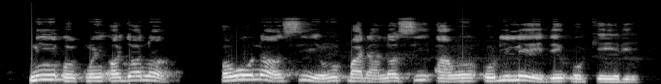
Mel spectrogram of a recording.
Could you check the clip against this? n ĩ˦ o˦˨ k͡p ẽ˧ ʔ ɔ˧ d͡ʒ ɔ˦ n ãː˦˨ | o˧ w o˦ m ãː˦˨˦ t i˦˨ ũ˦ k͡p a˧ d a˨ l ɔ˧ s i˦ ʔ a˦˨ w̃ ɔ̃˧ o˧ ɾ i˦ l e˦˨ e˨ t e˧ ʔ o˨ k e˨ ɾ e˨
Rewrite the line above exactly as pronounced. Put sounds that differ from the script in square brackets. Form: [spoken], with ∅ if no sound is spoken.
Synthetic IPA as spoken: n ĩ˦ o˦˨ k͡p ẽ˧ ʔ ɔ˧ d͡ʒ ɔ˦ n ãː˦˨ | o˧ w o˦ [n] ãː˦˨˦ [s] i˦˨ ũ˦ k͡p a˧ d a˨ l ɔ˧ s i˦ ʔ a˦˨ w̃ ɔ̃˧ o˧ ɾ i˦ l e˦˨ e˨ [d] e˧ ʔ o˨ k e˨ ɾ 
